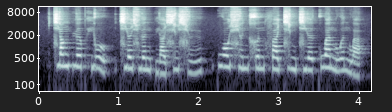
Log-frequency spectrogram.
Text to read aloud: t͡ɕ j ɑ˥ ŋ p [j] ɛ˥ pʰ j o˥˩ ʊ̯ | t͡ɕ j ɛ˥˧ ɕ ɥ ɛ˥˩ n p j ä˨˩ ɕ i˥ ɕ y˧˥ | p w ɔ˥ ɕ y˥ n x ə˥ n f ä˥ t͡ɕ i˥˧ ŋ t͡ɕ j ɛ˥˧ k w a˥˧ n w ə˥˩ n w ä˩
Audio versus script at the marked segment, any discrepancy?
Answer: yes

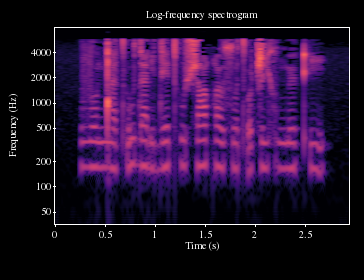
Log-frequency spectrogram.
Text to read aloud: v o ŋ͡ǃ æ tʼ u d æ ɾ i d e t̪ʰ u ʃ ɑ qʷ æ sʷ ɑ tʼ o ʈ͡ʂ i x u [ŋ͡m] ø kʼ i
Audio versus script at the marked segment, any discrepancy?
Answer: no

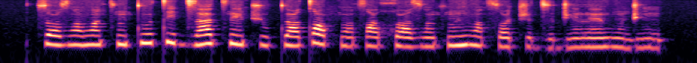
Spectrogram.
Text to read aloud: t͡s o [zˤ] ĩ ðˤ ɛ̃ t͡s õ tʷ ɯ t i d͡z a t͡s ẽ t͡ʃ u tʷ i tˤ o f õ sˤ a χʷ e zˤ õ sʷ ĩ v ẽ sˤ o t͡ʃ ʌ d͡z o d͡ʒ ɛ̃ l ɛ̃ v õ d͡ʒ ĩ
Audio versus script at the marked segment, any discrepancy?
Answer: no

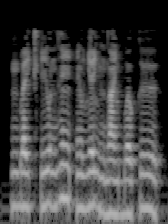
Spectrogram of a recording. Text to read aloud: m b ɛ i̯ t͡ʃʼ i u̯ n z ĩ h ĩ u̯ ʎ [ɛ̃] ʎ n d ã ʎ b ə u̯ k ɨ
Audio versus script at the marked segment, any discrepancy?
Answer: yes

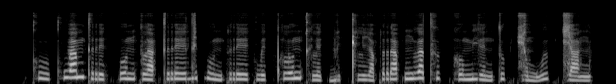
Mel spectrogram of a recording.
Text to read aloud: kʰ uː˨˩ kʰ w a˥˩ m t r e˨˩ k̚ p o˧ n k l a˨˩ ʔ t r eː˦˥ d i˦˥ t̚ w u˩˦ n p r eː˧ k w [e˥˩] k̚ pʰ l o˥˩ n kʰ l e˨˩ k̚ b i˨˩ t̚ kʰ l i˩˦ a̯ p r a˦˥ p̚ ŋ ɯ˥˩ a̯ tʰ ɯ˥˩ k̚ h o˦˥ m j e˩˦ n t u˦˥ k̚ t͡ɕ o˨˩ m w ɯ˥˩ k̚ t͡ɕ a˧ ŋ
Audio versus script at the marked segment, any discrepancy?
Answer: yes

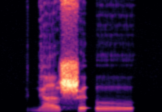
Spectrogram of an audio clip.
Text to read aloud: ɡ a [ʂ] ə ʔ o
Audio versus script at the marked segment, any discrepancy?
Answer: no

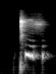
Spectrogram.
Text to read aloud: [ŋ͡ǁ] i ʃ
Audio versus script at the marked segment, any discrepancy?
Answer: yes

